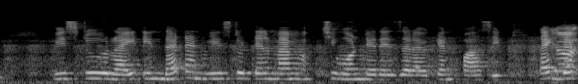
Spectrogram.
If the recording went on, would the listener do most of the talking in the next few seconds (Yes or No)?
Yes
